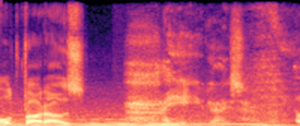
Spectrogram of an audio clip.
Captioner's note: sighs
